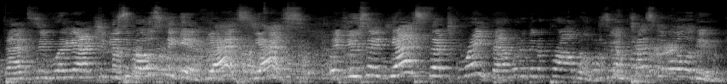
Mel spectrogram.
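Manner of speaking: loud playful telling-off to the crowd; mock scolding. Real, not acted. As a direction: scold the audience, half joking. Scolding audience after groans.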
